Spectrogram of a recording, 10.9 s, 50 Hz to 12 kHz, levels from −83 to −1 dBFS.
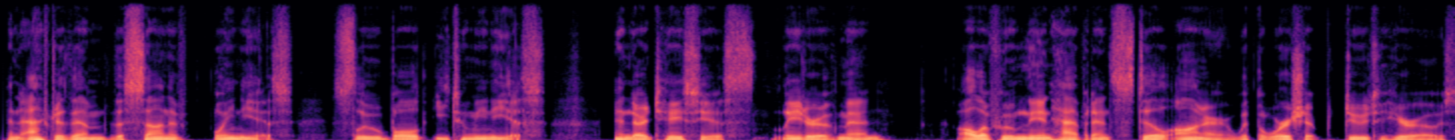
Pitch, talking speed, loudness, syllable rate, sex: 95 Hz, 155 wpm, -18 LUFS, 4.7 syllables/s, male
